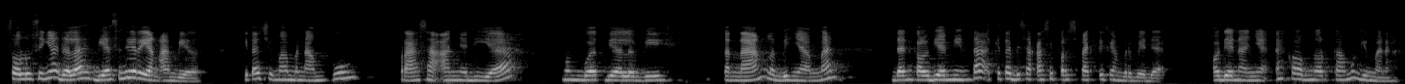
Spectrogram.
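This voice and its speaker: A woman's voice: mid-range voice, moderate pace, darkish tone. A woman speaking as a psychiatrist in an online webinar talk, acting out short dialogues between parent and child as examples. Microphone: video call. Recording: lo-fi video call audio.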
